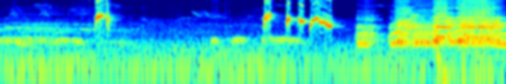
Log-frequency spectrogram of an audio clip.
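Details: Caged red-whiskered bulbul showing off its song style, clear and bright with every note stressed: a few sharp, fluty whistled notes, a quick cluster of rising chirps, then harsh, noisy chattering bursts near the end.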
